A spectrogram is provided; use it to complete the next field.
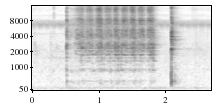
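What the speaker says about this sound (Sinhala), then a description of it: "දැන් පොල් ටික බෙදගමු." Grated coconut stirred and roasted in a pan for rulang aluwa: a second or so of rhythmic scraping strokes, then a single sharp knock after a short pause.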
